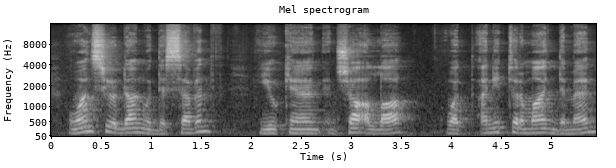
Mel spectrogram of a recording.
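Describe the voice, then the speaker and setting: Through audible room echo, a man speaks at a fairly slow pace in a somewhat breathy, medium-pitched voice with ordinary pitch variation. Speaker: Hajj tour organizer giving instructions. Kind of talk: lecture.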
